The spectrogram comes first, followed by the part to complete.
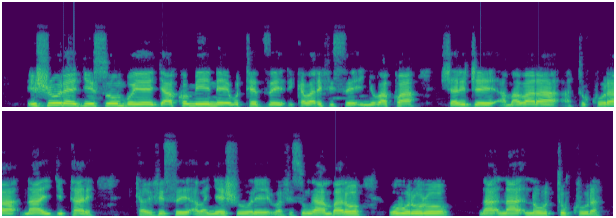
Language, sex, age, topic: Rundi, male, 36-49, education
